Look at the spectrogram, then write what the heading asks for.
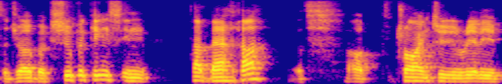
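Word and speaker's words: Gqeberha: But in South Africa, with that, the G and the Q together, it's normally a sound. Good luck trying that. So it's not easy. Tabaga.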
